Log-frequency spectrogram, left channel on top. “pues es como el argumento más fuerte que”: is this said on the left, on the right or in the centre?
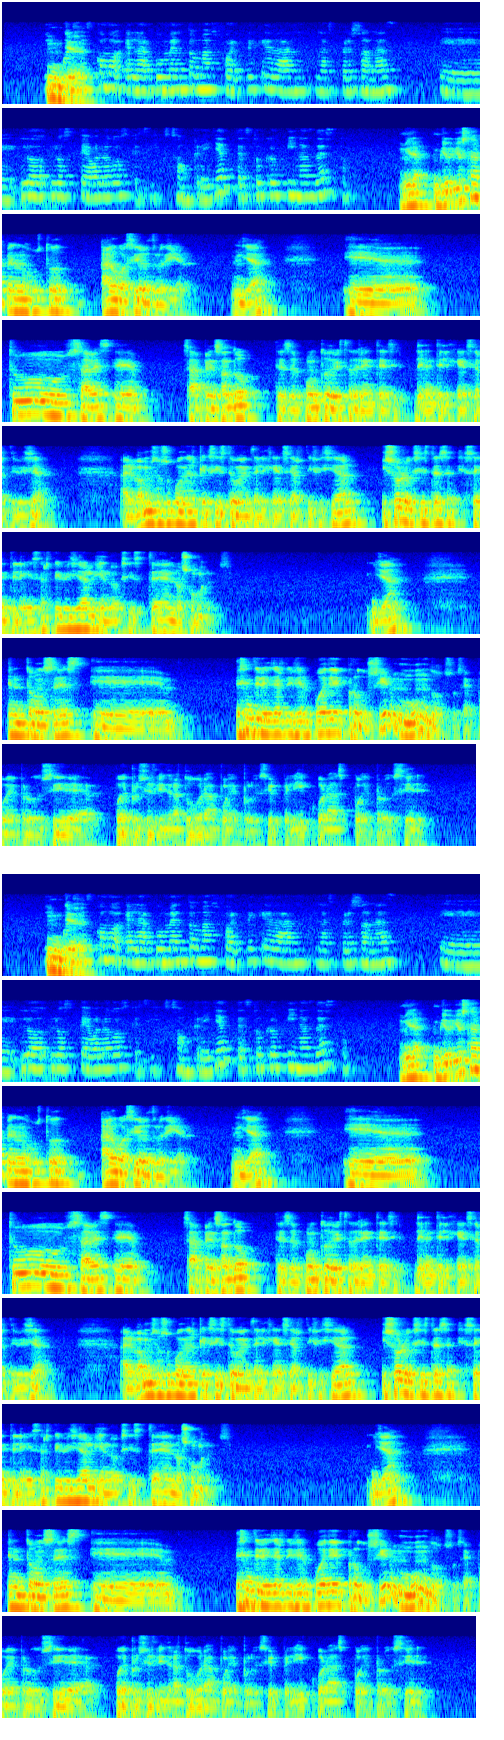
Left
